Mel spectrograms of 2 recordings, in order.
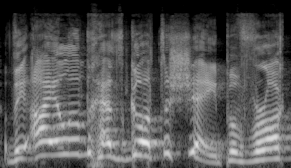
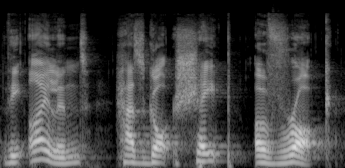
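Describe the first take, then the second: First: It is read in an imitated Borat accent. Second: It is read in the speaker's normal voice.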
